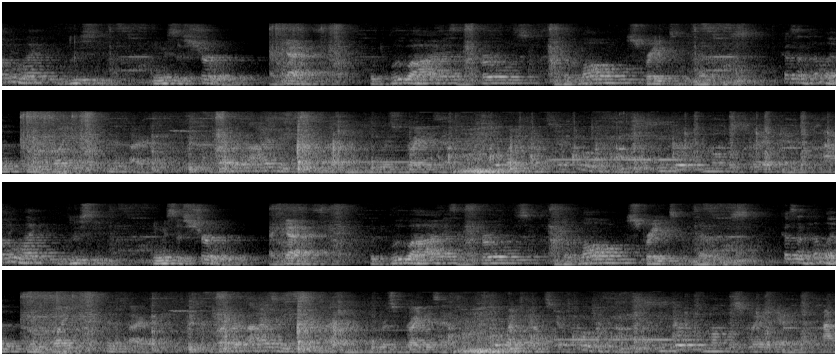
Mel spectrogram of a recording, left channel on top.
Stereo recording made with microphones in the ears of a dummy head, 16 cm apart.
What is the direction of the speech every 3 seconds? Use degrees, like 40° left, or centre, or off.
40° right, centre, 20° right, 30° right, 40° right, 40° right.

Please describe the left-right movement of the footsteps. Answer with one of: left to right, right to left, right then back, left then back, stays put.
right to left.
